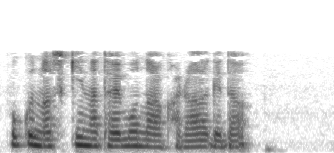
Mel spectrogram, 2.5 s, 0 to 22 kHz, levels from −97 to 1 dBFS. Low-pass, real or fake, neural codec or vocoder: 5.4 kHz; real; none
